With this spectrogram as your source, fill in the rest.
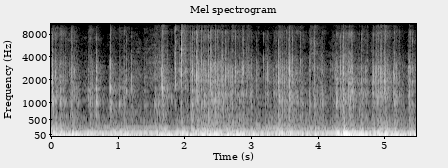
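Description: Fingertips type on a full-size backlit mechanical keyboard with plastic keycaps, the hand moving across the keys. A steady run of quick clacks sits over a heavy low rumble, with a slightly louder burst near the end.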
